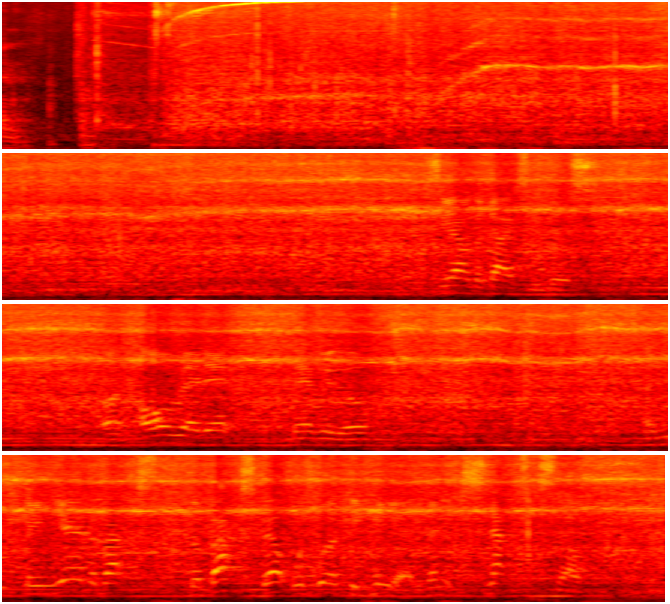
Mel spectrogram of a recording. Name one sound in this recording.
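A vacuum cleaner motor whines loudly and steadily.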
